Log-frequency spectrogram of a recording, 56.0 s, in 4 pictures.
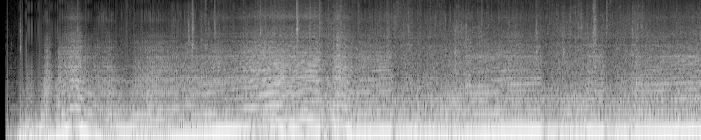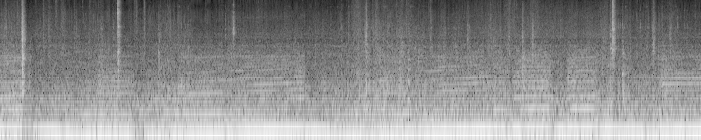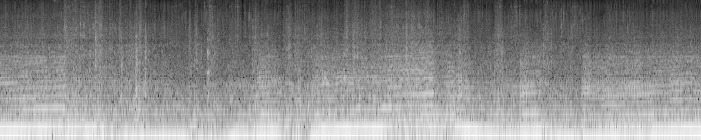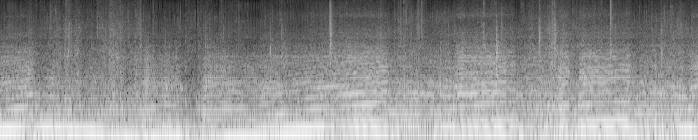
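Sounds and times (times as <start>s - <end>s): car engine revving inside cabin: 0.2s - 56.0s.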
